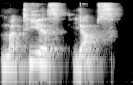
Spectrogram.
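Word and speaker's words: Matthias Jabs: Well, as the German on the team, first of all, it's Matthias Japs, if you want to pronounce it really German.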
